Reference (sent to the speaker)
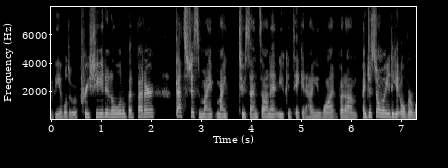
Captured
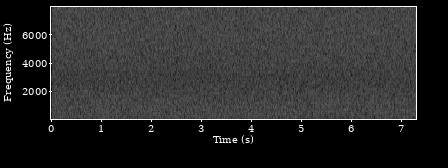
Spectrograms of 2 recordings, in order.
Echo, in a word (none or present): none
